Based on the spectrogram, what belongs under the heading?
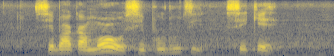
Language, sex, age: Southern Sotho, male, 22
